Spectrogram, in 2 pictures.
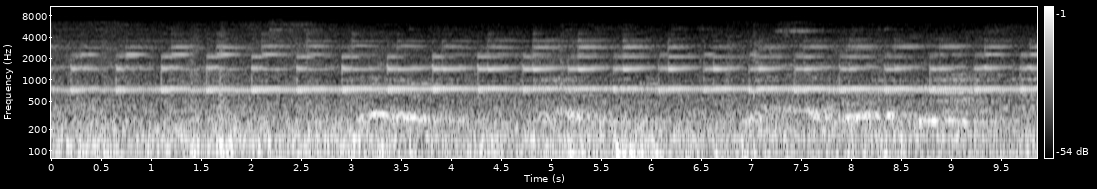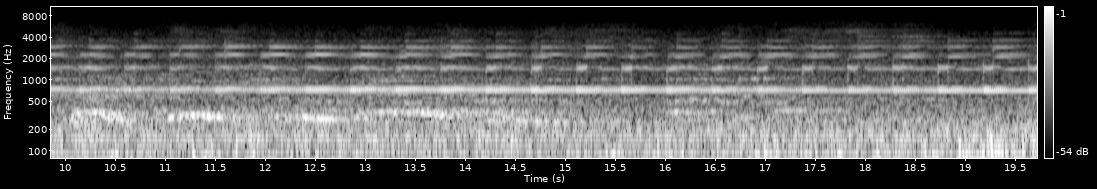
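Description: Shinano Railway 115 series electric train running away from the station platform, with a steady, rapidly pulsing high tone sounding over it throughout.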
